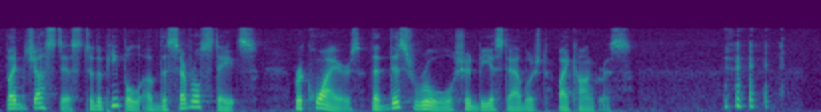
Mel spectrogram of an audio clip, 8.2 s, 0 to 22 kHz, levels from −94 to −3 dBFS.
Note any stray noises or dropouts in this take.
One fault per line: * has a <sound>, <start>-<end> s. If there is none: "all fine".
* has a laugh, 7.2-7.9 s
